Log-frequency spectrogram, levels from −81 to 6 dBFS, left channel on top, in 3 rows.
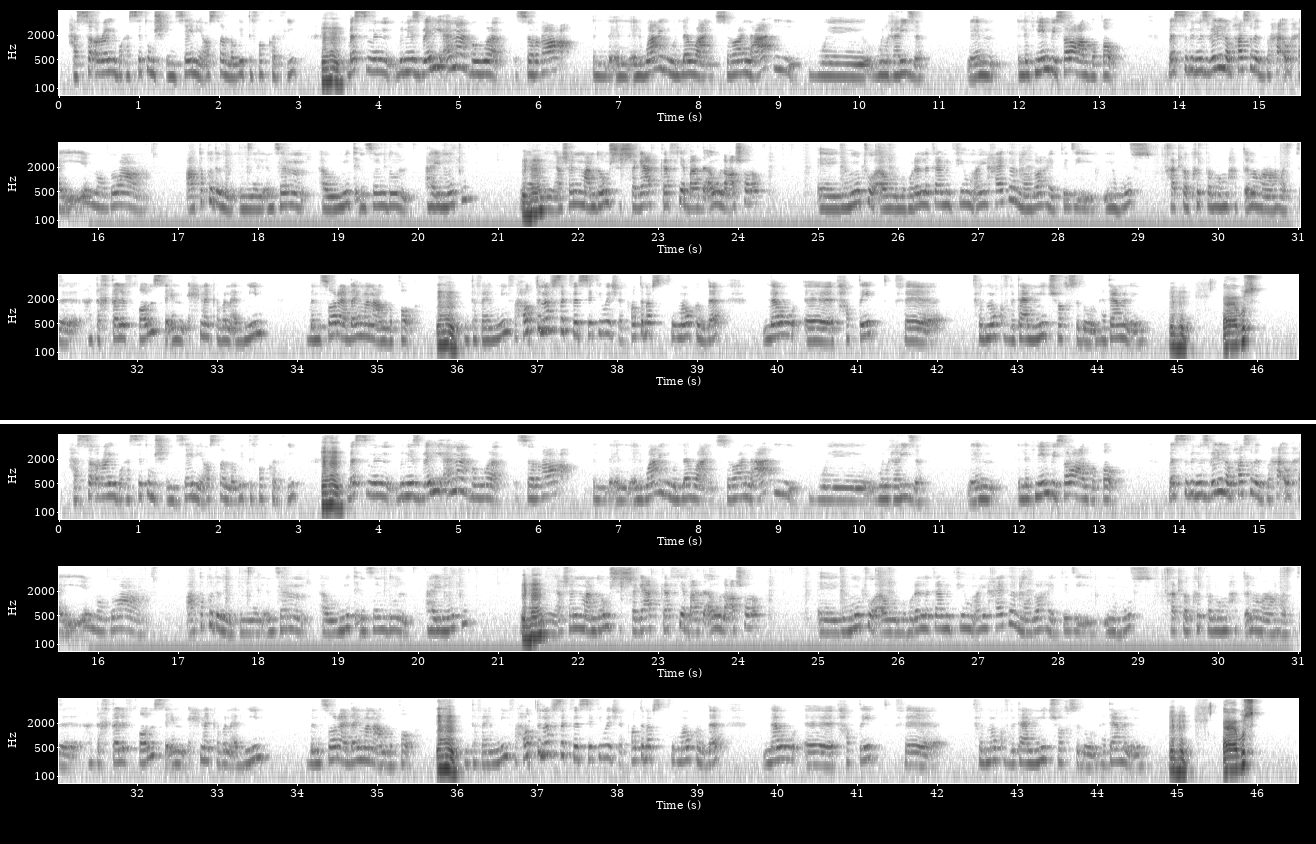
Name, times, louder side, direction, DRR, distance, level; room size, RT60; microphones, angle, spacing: voice 1, 0.1-3.0 3.6-10.8 11.4-13.3 13.9-16.6 17.1-20.7 21.3-24.3 25.0-33.6 34.1-35.5 36.2-42.1 42.4-44.6, left 3 dB, 50° left, 1.7 m, -36 dB
sound 1, 15.9-30.9, right 2 dB, ahead, 4.1 m, -51 dB
voice 2, 44.9-46.0, right 3 dB, 45° right, 0.9 m, -25 dB
12.5 x 5.6 x 4.1 m
head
